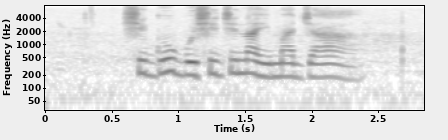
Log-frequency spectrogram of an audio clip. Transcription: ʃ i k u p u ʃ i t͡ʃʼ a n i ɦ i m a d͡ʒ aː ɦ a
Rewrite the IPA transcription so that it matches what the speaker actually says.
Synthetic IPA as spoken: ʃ i ɡ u b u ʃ i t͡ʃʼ i n a ɦ i m a d͡ʒ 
